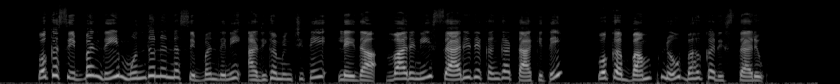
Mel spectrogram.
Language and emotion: Telugu, neutral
